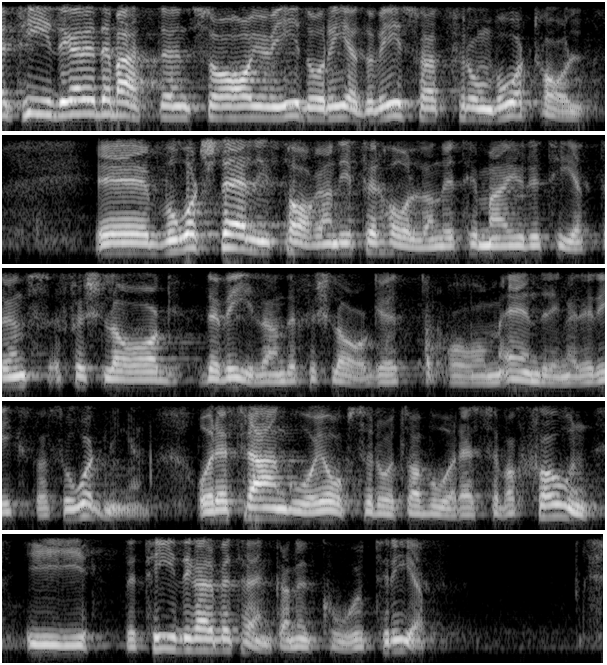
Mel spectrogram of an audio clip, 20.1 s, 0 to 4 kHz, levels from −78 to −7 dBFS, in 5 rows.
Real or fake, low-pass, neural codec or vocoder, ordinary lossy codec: real; 3.6 kHz; none; Opus, 24 kbps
